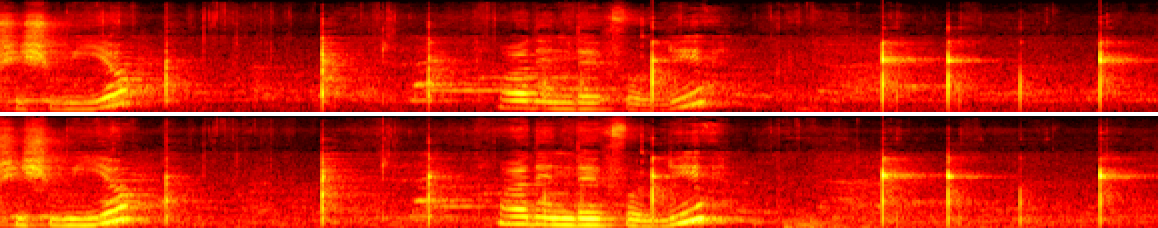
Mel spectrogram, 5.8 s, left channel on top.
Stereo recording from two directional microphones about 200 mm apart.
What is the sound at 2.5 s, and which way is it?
Speech, 35° right (ahead or behind).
